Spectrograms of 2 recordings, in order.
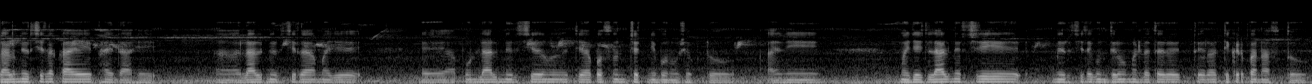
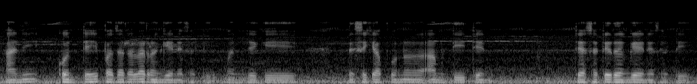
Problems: none marked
